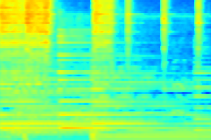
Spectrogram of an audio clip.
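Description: Live church band music: held chords over a sustained bass note.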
